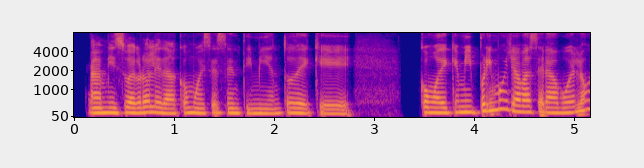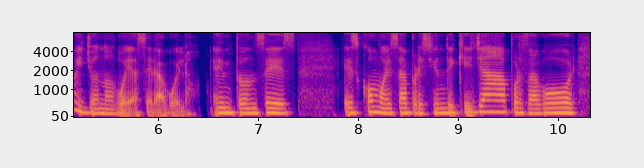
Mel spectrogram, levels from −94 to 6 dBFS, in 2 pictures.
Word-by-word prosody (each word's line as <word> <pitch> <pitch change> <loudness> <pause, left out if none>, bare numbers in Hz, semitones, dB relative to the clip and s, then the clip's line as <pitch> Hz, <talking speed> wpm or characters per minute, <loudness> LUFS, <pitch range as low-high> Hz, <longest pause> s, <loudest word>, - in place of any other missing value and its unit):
a 180 -1 +4
mi 180 0 +4
suegro 180 +1 +3
le 190 -2 +1
da 165 -1 +2
como 180 -1 +1
ese 165 - -2
sentimiento 170 -1 -1
de 170 -1 +1
que 150 -4 -3 0.6
como 185 -1 +3
de 180 0 +3
que 195 +2 -4
mi 200 0 +3
primo 255 - +2
ya 235 -8 +3
va 210 - +3
a 205 - +1
ser 190 - 0
abuelo, 185 +9 +1
y 235 - -1
yo 170 -3 -2
no 155 -2 -2
voy - - -3
a - - -6
ser - - -7
abuelo. - - -7
Entonces, 175 -1 0 0.5
es 175 0 -2
como 195 -2 0
esa 175 +1 0
presión 160 - -3
de 90 +1 0
que: 105 +3 -3
"Ya, 210 -1 0
por 180 - -1
favor, 170 +2 +1
175 Hz, 215 wpm, -21 LUFS, 165-185 Hz, 0.6 s, a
